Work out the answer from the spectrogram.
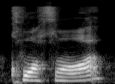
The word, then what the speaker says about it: croissant: Did you know it's pronounced croissant?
